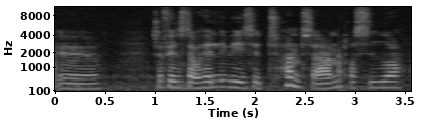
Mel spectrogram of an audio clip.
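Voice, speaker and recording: A woman's voice: fairly low pitch, steady tone, a crowd in the background. A woman in her thirties from Denmark, talking casually and thoughtfully in an interview, with many hesitations, seated in a small boat cabin. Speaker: interviewee, liveaboard sailor.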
